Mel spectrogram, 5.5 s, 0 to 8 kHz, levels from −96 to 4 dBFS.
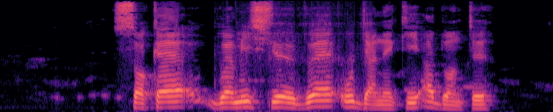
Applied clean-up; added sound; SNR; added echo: neural separator model SepFormer DNS4.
